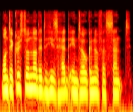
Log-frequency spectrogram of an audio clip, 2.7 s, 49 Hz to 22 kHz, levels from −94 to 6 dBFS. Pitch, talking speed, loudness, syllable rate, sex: 150 Hz, 200 wpm, -16 LUFS, 5.5 syllables/s, male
